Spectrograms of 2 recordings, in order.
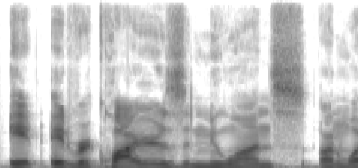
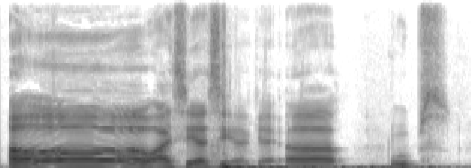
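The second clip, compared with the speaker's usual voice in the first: very slow, stretched words; slow motion; slower than usual. Pretend. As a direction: drag every word out in slow motion. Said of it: "Now you say in slow motion what you said before".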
